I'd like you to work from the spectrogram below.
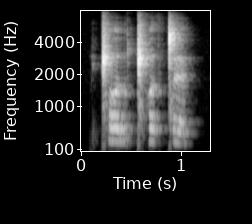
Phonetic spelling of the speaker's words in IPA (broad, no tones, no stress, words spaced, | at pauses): ǁɔrǁʰɔθǀœ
